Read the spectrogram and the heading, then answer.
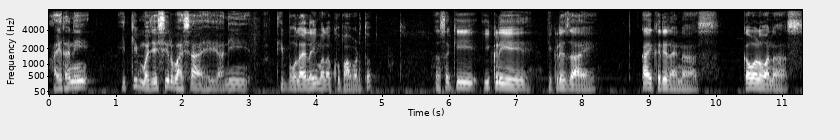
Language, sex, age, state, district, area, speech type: Marathi, male, 45-60, Maharashtra, Nashik, urban, spontaneous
